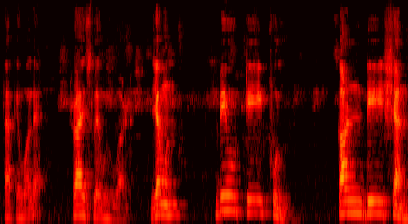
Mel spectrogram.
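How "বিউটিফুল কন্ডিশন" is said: বিউটিফুল and কন্ডিশন broken into three syllables each; teacher chopping বিউটিফুল and কন্ডিশন into syllables. Shown as a demonstration. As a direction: sound out বিউ-টি-ফুল, কন-ডি-শন, higher than usual. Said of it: "তিনটে syllable থাকে".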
